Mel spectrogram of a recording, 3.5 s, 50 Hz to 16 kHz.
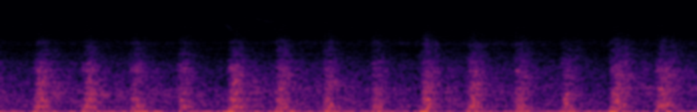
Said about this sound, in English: It was 1975 when the American Freedom Train left the station. Some of you remember, it was a restored engine from the age of steam, pulling 28 cars through all 48 states, contiguous states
